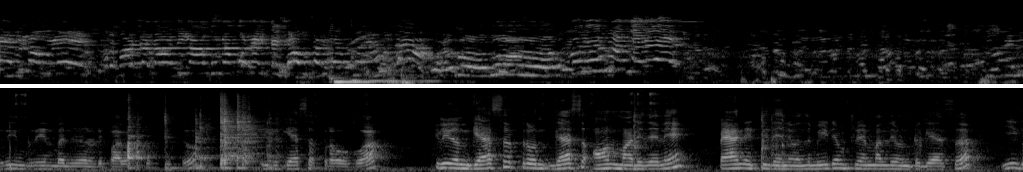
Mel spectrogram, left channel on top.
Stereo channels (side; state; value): both; different; correlation 0.00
